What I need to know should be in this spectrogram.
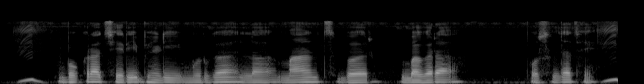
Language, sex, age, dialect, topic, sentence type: Chhattisgarhi, male, 18-24, Northern/Bhandar, agriculture, statement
